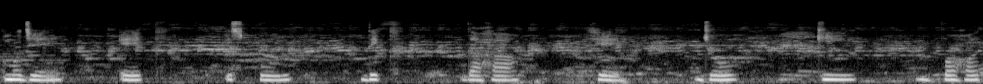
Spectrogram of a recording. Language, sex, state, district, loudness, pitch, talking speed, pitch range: Hindi, female, Madhya Pradesh, Dhar, -16 LUFS, 215 Hz, 55 wpm, 205-225 Hz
